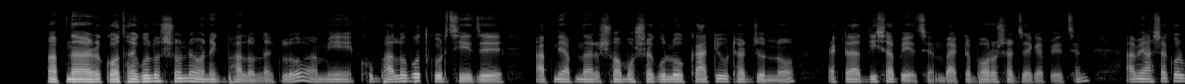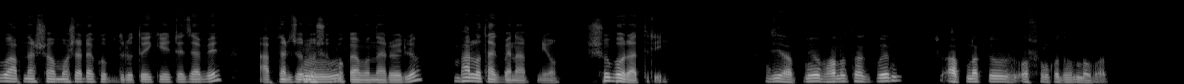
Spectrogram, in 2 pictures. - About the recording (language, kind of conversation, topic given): Bengali, advice, শপিং করার সময় আমি কীভাবে সহজে সঠিক পণ্য খুঁজে নিতে পারি?
- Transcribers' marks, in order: tapping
